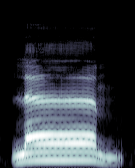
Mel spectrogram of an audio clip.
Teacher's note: জিহবার আগার কিনারা সামনের সামনের উপরে দাঁতের মাড়ির সঙ্গে লাগাইয়া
